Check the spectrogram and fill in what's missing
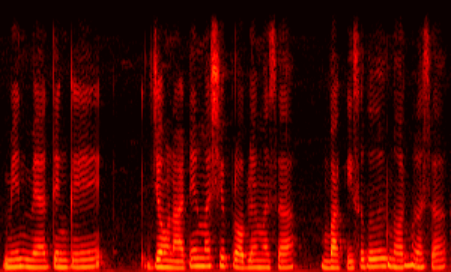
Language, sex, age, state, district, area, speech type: Goan Konkani, female, 30-45, Goa, Quepem, rural, spontaneous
